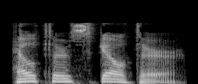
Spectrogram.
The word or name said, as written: helterskelter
